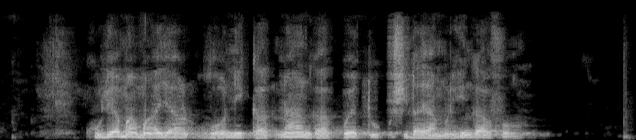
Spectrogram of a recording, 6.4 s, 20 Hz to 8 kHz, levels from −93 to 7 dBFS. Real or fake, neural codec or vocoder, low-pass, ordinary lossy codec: fake; vocoder, 22.05 kHz, 80 mel bands, WaveNeXt; 7.2 kHz; AAC, 32 kbps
